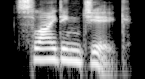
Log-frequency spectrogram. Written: sliding jig

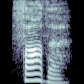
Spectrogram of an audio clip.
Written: farther

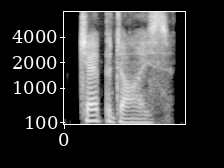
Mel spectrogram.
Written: jeopardize

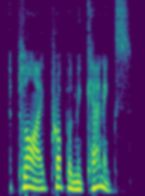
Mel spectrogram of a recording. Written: apply proper mechanics

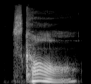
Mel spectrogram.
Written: scar

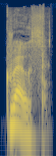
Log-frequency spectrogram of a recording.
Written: growth

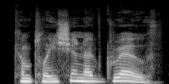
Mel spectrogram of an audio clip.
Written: completion of growth

